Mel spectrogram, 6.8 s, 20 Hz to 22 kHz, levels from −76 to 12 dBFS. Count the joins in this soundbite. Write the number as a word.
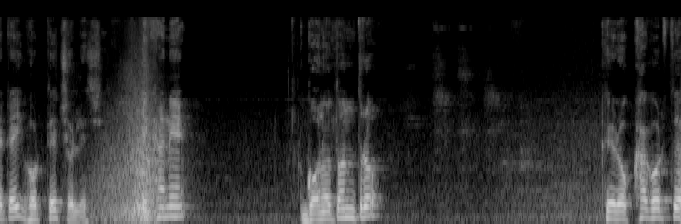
one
